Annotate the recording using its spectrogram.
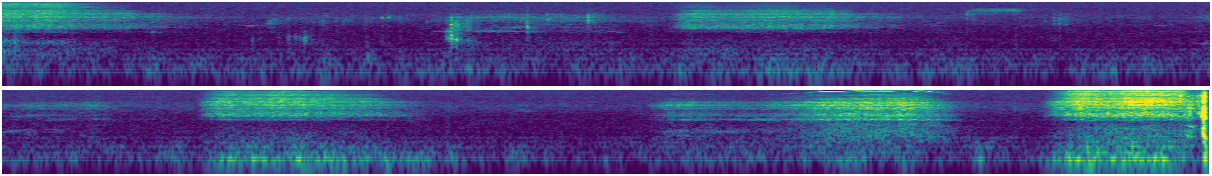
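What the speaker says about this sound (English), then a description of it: "Conscious breathing." Slow, conscious yoga breathing during a seated forward fold, heard as soft drawn-out breaths with several louder, rushing exhales close to the mic in a quiet room.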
